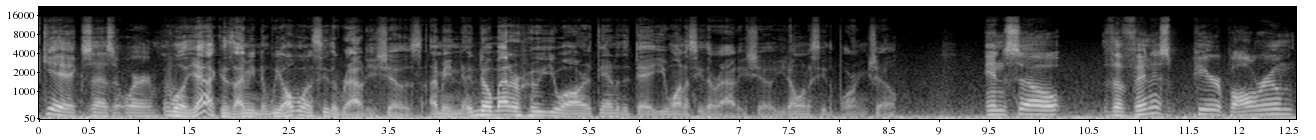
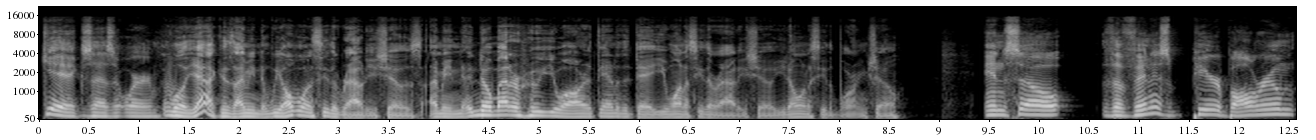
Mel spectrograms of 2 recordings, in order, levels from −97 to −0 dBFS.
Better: second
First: low rumble; faint; throughout; 25 dB below the speech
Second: none

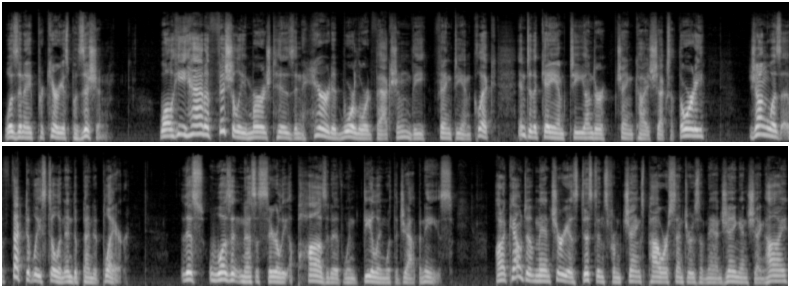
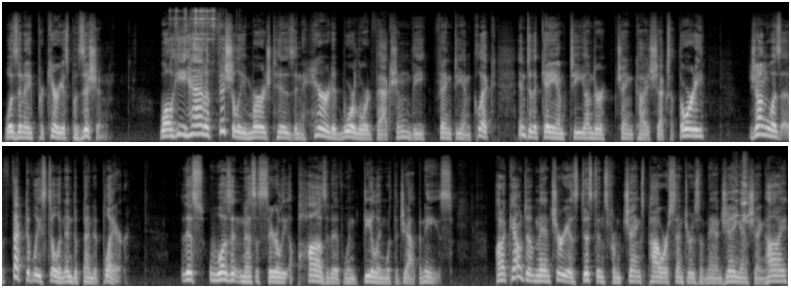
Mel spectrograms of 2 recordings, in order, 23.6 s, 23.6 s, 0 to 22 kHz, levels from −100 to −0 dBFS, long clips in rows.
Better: first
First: none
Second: jangling keys; noticeable; at 2.5 s; peak 3 dB below the speech // clattering dishes; noticeable; at 23 s; peak 6 dB below the speech

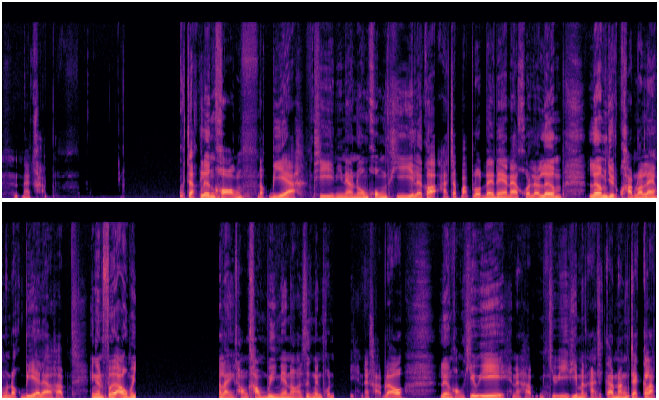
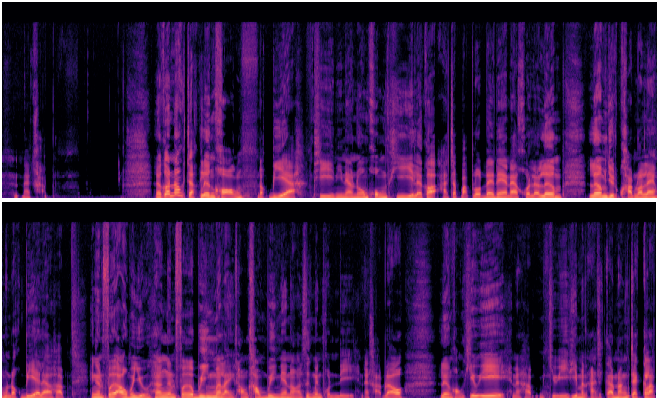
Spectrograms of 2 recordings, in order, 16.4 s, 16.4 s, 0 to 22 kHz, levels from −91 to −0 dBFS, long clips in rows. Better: second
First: audio cutting out; at 1.5 s for 0.5 s, at 10 s for 1 s and at 12 s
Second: none

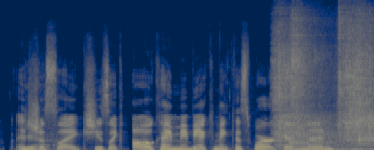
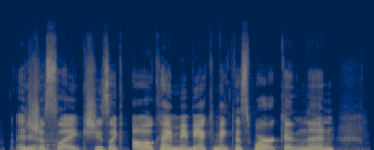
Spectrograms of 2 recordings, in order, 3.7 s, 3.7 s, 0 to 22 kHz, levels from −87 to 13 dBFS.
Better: second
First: footsteps; loud; from 2.5 s on; peak 1 dB above the speech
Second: none

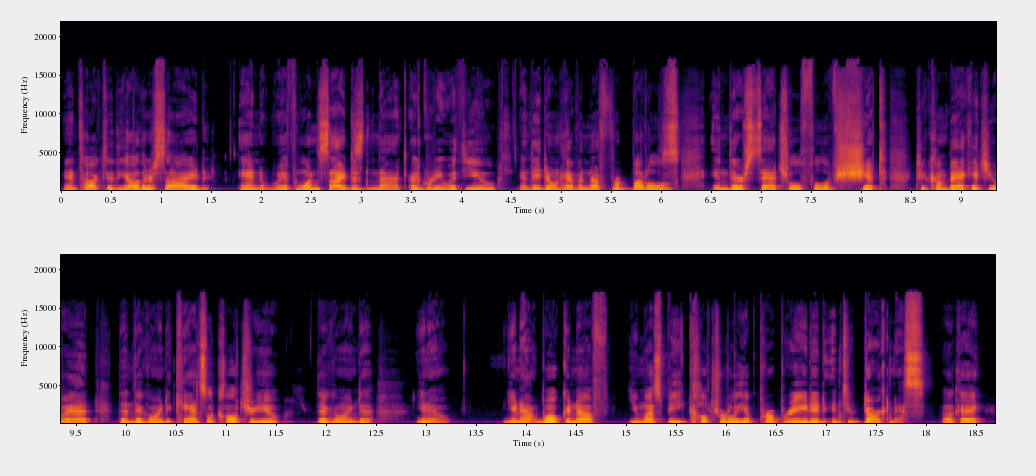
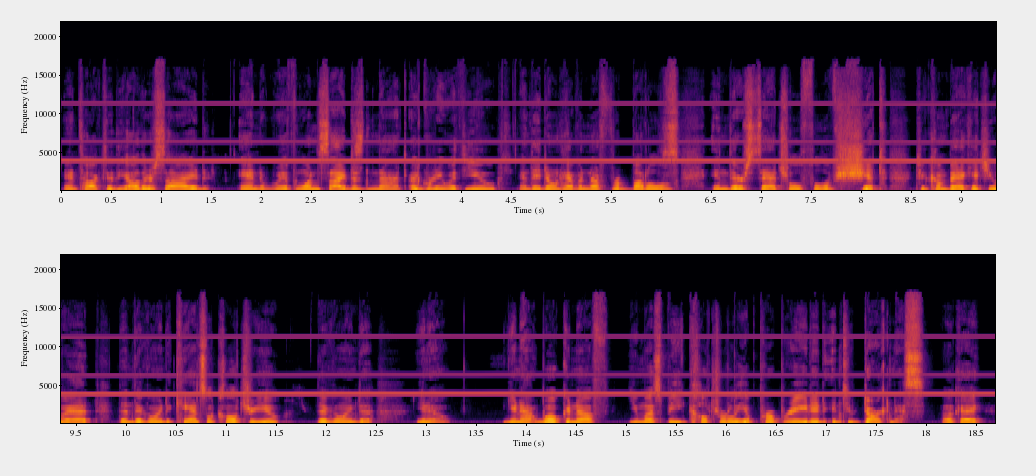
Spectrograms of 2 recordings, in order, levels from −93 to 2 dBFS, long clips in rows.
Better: first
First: none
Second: high-pitched whine; noticeable; throughout; 4 kHz, 15 dB below the speech

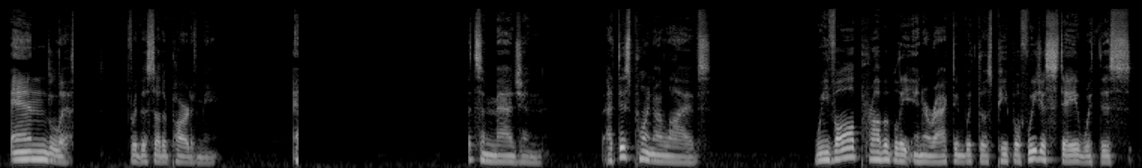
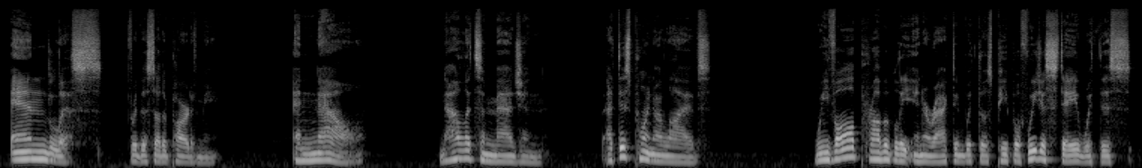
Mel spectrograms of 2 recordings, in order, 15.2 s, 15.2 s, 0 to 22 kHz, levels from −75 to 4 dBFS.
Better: second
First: audio cutting out; at 1 s, at 4 s for 1 s and at 6 s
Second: none

